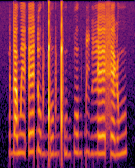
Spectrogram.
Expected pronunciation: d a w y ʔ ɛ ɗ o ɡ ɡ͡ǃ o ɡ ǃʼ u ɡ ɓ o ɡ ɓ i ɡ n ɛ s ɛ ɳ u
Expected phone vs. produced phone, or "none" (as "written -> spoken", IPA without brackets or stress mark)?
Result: y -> e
